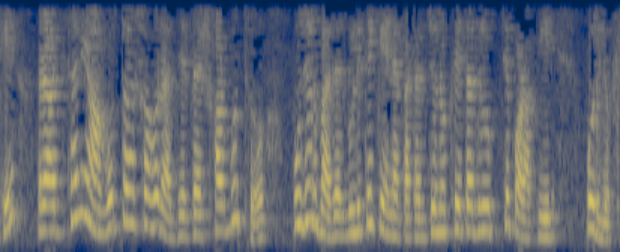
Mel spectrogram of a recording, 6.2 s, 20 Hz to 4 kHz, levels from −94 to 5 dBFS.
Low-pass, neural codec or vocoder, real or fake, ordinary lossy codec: 3.6 kHz; none; real; none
